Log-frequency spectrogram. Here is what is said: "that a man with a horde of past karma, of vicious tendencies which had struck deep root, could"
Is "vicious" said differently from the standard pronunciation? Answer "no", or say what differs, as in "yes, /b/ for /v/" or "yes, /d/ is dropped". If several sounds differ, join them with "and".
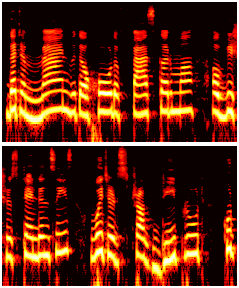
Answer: no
